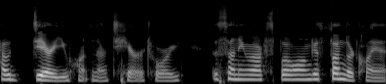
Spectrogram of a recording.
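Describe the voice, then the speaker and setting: A woman uses a put-on, growling character voice at a fairly high pitch and a fairly quick pace. The recording is very clean with a silent background. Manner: growling, menacing.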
